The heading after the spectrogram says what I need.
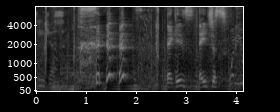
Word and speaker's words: Aegis: Why does it say her name like Eggies? Lottie Thotty. Her name is Aegis.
